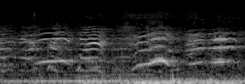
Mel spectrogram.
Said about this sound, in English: Chaos erupted on the Brooklyn Bridge last night. A driver plowed right through protesters. The car hit two people. A patrol car trying to pull over the vehicle also clipped a protester with its side view mirror. You can hear that.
